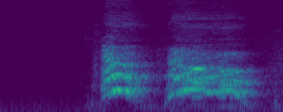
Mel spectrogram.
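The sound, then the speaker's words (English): A dog barks twice, a short sharp bark followed by a longer, drawn-out one, with no talking underneath. “I'm just going to shut the door so the dog can't right. be heard anymore.”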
